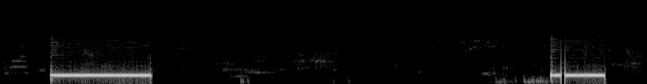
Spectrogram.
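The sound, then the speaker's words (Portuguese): Ringback tones sound as an outgoing phone call is placed. Two loud, steady single-pitch buzzes, each about a second long, are separated by roughly four seconds of near silence with faint rustling. “Deixa eu ver se eu consigo ligar, falar com ela.”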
